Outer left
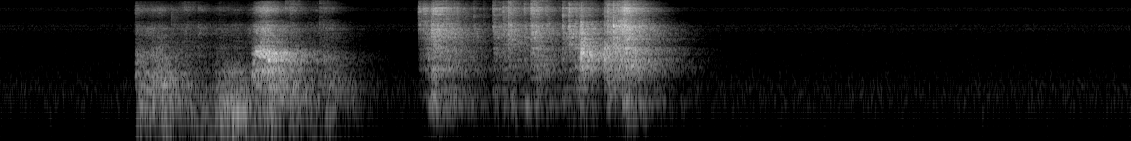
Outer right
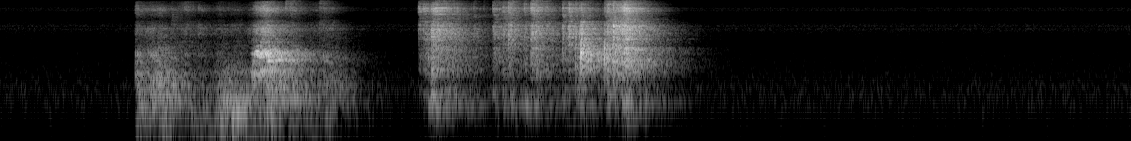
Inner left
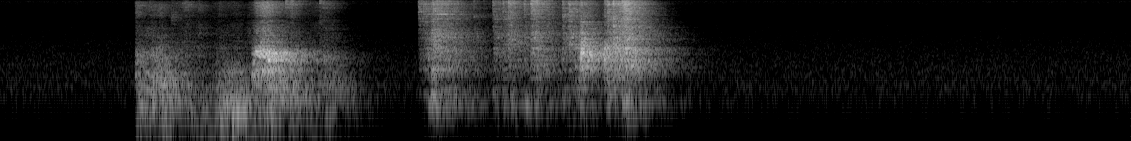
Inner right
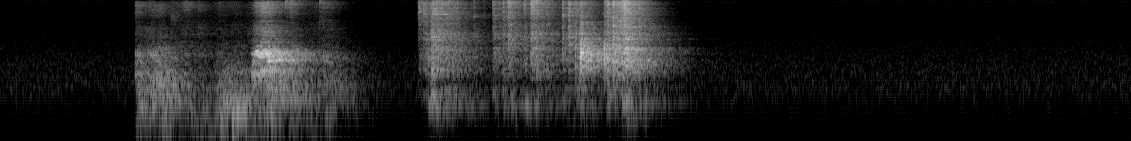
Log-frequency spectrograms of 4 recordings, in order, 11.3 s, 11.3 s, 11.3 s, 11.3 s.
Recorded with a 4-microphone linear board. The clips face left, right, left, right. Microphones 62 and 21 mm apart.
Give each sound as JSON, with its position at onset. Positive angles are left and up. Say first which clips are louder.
{"t": 1.4, "sound": "a zipper", "louder": "outer right 1 dB, even", "side_deg": -25, "distance_m": 1.6}
{"t": 4.2, "sound": "cutlery clinking", "louder": "outer right 1 dB, inner right 1 dB", "side_deg": -25, "distance_m": 0.6}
